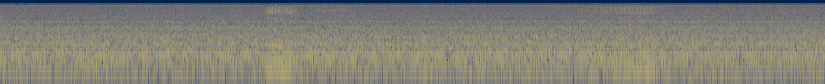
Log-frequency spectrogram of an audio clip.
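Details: Griffon, a pet dog, snores while asleep: two soft, low rasping breaths about three and a half seconds apart, each with a faint airy hiss, over a steady low electrical hum.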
